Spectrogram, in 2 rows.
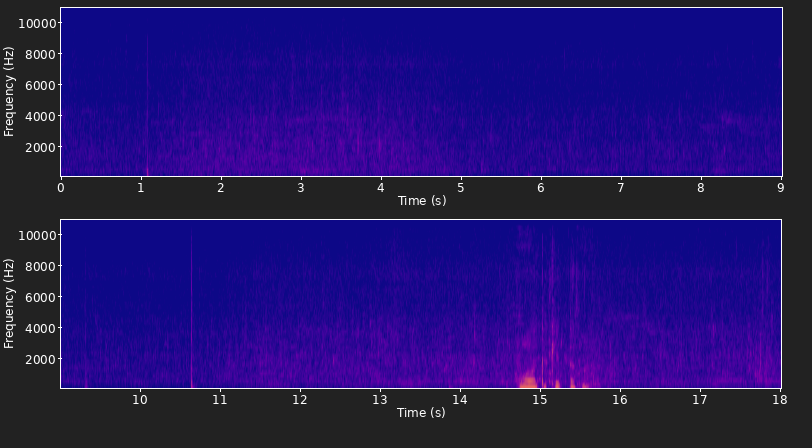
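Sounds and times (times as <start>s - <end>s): stream trickling: 0.0s - 18.0s.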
